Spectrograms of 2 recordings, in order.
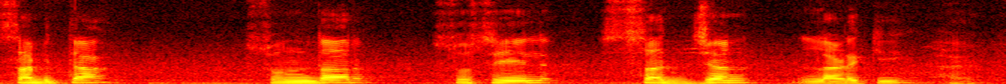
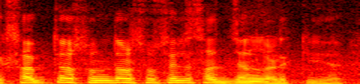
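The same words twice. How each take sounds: First: Savita, सुंदर, सुशील each rising with a pause after; slow, word by word with comma breaks. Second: Said in the usual way. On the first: Shown as a demonstration. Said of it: "अब ऐसे थोड़ी आप पढ़ेंगे". (हर शब्द के बाद ठहराव) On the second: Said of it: "गलत माना जाएगा".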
